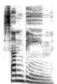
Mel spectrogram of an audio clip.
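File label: "sunbeam", English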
